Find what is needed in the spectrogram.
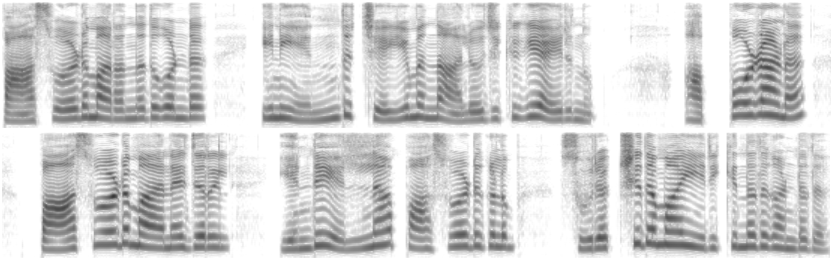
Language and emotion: Malayalam, surprised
